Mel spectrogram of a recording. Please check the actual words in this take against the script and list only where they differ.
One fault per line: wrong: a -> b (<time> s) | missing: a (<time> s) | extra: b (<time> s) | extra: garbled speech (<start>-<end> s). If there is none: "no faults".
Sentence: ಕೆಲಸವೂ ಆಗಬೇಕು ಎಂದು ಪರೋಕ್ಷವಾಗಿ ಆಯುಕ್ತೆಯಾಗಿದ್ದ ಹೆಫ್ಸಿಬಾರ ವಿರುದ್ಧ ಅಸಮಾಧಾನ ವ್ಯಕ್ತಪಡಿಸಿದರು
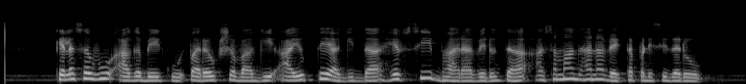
missing: ಎಂದು (1.8 s)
